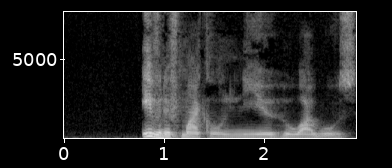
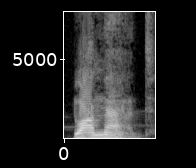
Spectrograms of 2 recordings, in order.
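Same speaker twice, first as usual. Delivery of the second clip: protesting; 7 semitones higher, 7 dB louder than usual. A narrator's reading. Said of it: "I said to Zopt".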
